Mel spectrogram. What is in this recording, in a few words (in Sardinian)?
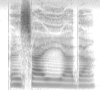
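"pensaiat", female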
